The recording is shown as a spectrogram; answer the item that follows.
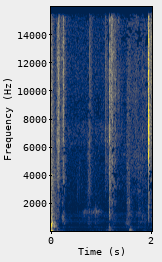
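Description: Light clicks and taps of a hand handling an opened smartphone on a workbench: a sharp knock right at the start, then three faint clicks in the second half.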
